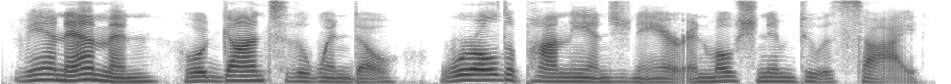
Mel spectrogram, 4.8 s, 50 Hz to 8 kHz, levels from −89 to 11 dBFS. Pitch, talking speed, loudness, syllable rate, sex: 150 Hz, 225 wpm, -21 LUFS, 6.1 syllables/s, female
